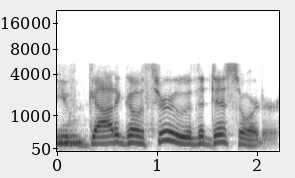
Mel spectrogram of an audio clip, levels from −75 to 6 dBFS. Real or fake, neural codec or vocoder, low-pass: fake; codec, 16 kHz, 8 kbps, FunCodec, trained on Chinese and English, 25 frames a second; 5.4 kHz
